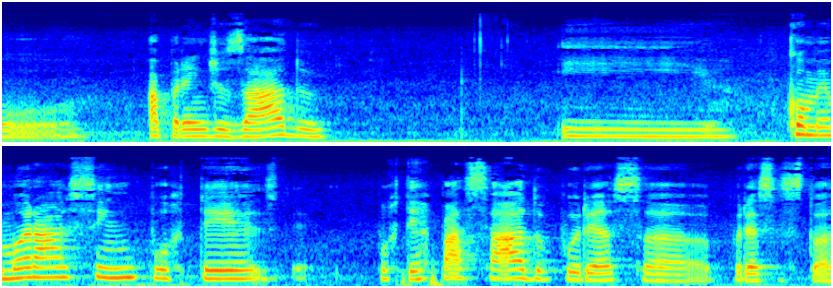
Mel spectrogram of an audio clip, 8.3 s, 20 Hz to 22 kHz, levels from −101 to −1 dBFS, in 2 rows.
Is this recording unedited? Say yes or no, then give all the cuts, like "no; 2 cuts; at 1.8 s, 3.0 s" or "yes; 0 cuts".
yes; 0 cuts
